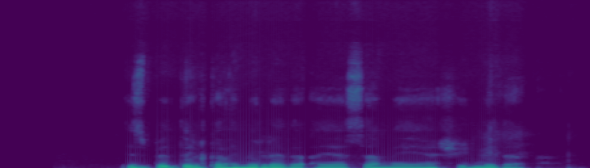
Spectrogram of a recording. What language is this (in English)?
Somali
